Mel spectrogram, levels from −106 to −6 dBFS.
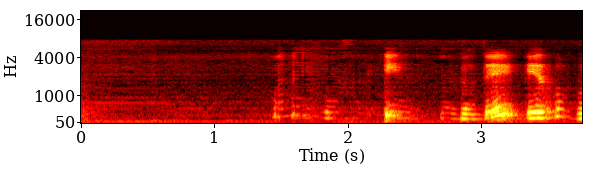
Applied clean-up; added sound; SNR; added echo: neural mask model DeepFilterNet 3.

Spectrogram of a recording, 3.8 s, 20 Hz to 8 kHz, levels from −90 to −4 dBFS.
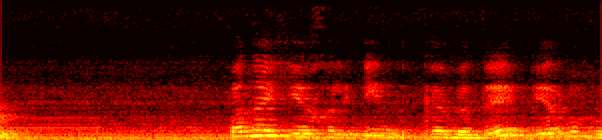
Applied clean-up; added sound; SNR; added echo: none; Keyboard (musical); 14 dB; reverberation time 0.6 s.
